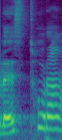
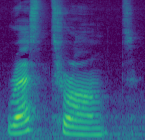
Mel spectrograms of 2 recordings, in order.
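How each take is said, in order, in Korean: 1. 한국어 외래어 발음으로 말합니다. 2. 영어 발음으로 말합니다. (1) "레스토랑 아닙니다" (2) "restaurant 이렇게 돼야 돼요"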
